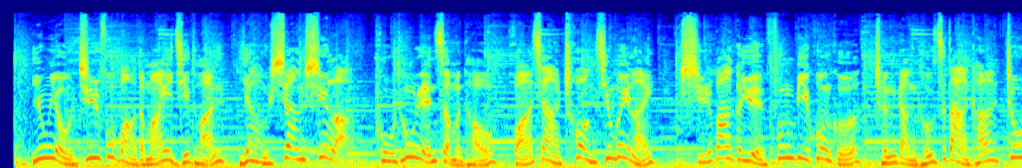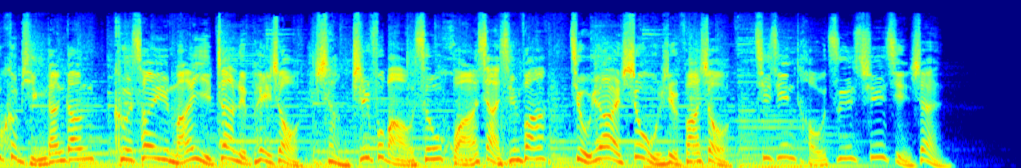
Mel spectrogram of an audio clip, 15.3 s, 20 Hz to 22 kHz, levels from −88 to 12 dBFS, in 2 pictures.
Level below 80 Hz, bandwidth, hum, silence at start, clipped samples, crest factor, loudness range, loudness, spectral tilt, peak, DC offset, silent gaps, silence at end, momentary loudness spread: -28 dBFS; 16.5 kHz; none; 0.1 s; under 0.1%; 12 dB; 1 LU; -13 LUFS; -4 dB/octave; 0 dBFS; under 0.1%; none; 0.55 s; 5 LU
